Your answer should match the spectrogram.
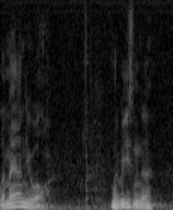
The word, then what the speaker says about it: Jmmanuel: go into here, but we just pronounce it Emmanuel as if it were spelled with an I or an E.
